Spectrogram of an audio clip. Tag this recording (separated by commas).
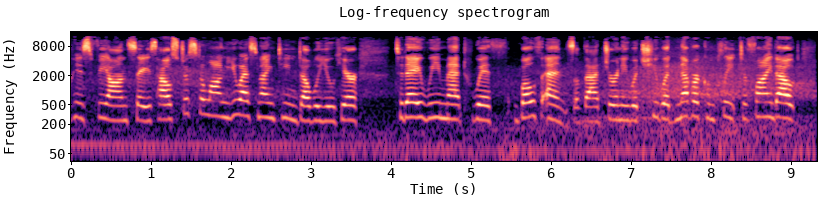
Vehicle, Speech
